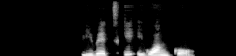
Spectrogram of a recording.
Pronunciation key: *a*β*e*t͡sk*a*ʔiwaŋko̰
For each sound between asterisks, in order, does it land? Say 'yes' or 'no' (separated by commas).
no, yes, no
